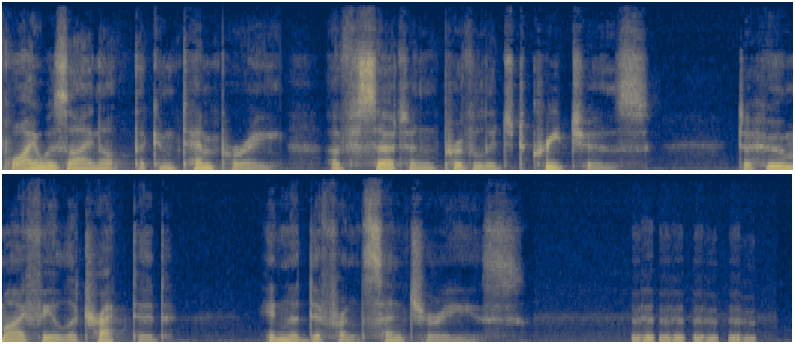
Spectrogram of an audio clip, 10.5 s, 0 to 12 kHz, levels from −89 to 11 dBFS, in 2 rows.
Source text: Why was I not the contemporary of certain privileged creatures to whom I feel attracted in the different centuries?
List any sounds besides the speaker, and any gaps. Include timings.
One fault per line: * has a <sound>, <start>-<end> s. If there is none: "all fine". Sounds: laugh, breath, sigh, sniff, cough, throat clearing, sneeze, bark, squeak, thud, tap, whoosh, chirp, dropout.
* has a laugh, 9.5-10.3 s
